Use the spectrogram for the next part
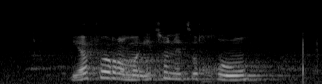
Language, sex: Tswana, female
